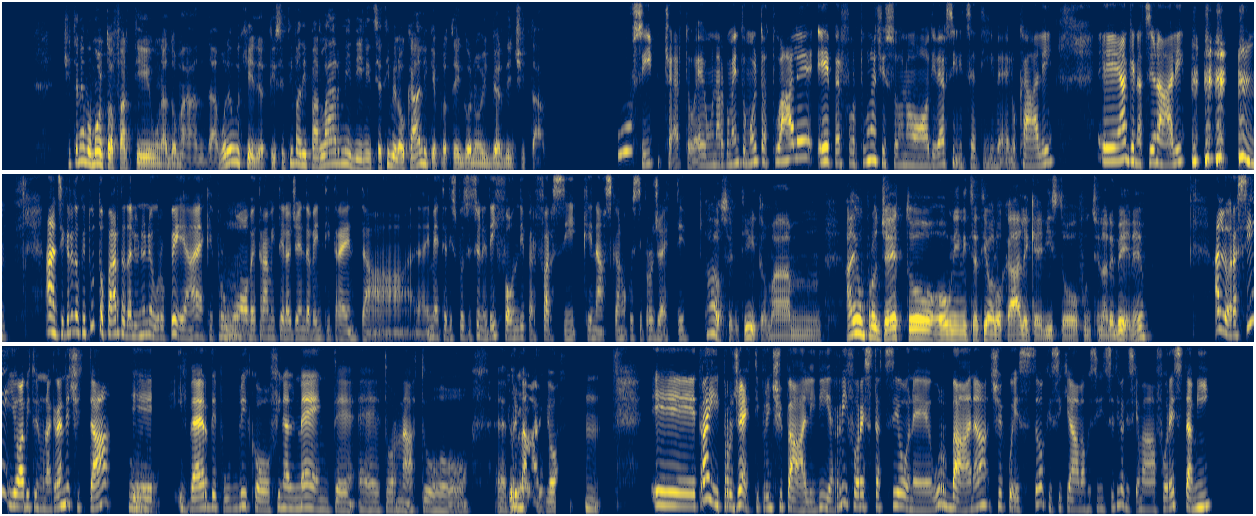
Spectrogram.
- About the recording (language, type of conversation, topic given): Italian, podcast, Quali iniziative locali aiutano a proteggere il verde in città?
- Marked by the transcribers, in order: throat clearing; other background noise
